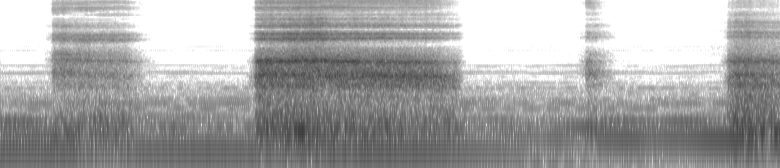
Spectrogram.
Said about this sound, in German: Und du hörst in der Tiefe ein schweres Atmen zu deiner Linken.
